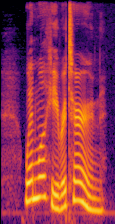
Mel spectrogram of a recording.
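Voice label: "when will he return", English, female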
